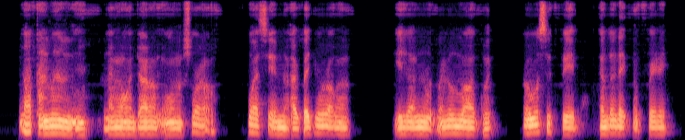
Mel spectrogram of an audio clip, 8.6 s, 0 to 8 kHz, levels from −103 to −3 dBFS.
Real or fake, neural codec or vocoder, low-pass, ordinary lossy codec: fake; codec, 16 kHz, 1 kbps, FunCodec, trained on LibriTTS, 50 frames a second; none; none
